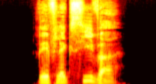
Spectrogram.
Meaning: inflection of reflexiv: 1. strong/mixed nominative masculine singular 2. strong genitive/dative feminine singular 3. strong genitive plural
- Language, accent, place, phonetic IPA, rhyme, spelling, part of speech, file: German, Germany, Berlin, [ʁeflɛˈksiːvɐ], -iːvɐ, reflexiver, adjective, De-reflexiver.ogg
